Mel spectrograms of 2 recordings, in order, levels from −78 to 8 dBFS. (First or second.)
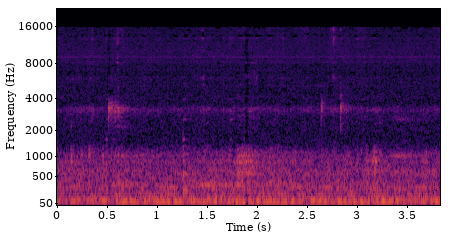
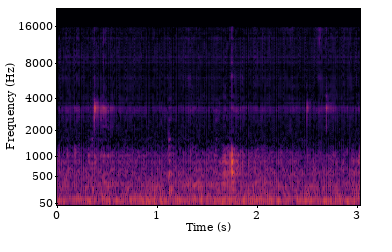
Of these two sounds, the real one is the first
